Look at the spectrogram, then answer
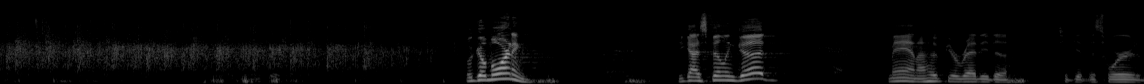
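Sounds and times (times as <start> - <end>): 
audience applause: 0.0 - 4.6
speech: 4.7 - 5.4, 6.9 - 7.8, 8.9 - 11.4.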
